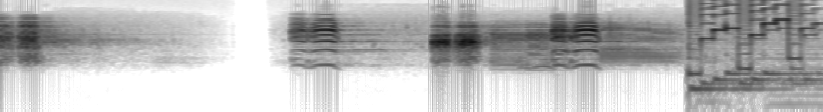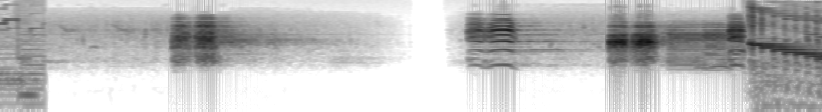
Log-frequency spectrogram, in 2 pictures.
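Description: Flock of flamingos giving repeated short, nasal, goose-like honking calls in scattered bursts. A short musical jingle cuts in about three and a half seconds in.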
